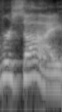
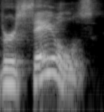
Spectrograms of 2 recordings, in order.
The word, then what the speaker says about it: Versailles: Going on a bourbon tour down there, not Versailles, which I would have thought is how it was pronounced, but Versailles.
